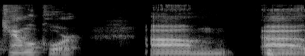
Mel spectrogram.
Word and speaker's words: Corps: and they you know it was called camel core um uh like corpse but we don't pronounce the so um there so they got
